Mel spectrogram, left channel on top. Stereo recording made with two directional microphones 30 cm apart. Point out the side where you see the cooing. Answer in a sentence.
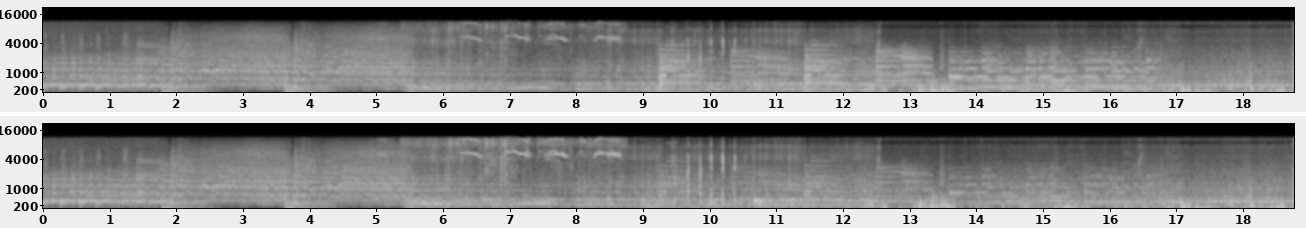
In this clip you hear the cooing on the right.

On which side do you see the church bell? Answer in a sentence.
You can hear the church bell on the left.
